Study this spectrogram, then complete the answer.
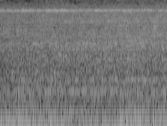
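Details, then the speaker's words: Front-loading washing machine that wouldn't turn its drum, on drain: steady low hum and rumble, no knocking or scraping; it drains water and begins spinning to dry, running normally. "Oke ini kita drain Oke drain drain itu putar cepat kak ya Ha benar dikeringin dikeringin putar cepat kan Nah ini dia buang air airnya dikuras sambil di ya ini seolah-olah Ngeringin airnya itu sudah berkurang"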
